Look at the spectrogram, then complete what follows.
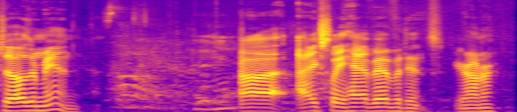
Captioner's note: audience murmuring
